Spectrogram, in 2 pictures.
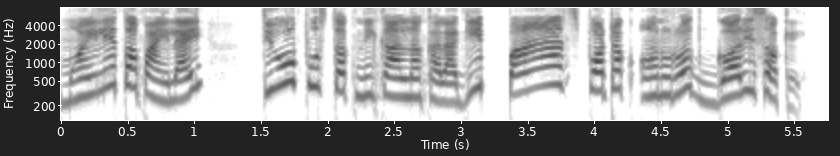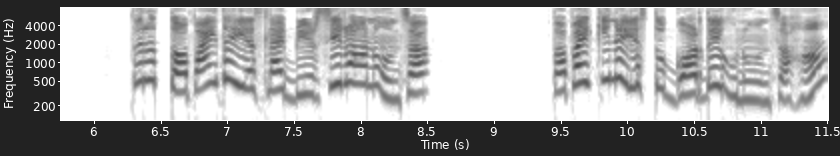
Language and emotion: Nepali, angry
